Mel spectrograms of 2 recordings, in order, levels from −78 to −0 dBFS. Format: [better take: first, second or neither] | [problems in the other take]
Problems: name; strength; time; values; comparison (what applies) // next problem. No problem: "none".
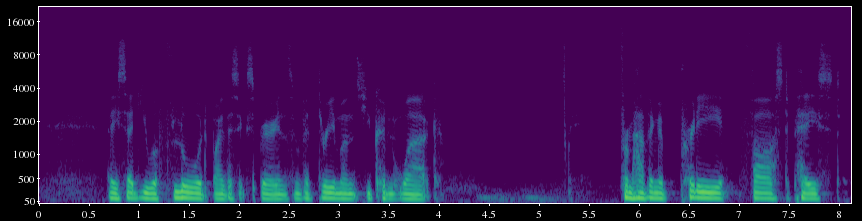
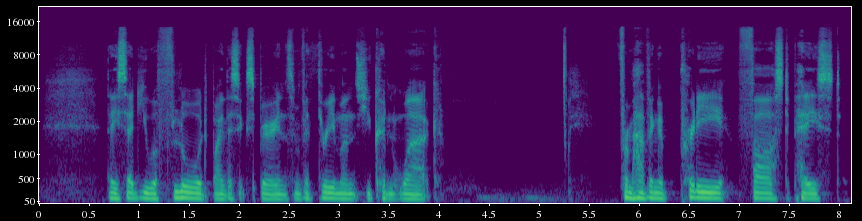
second | muffled; very; fading above 1.5 kHz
